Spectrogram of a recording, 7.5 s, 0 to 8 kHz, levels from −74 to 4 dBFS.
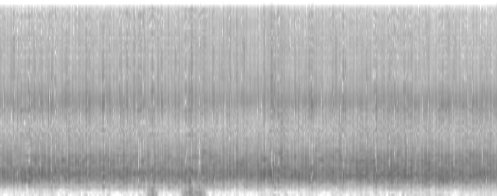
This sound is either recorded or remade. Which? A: remade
